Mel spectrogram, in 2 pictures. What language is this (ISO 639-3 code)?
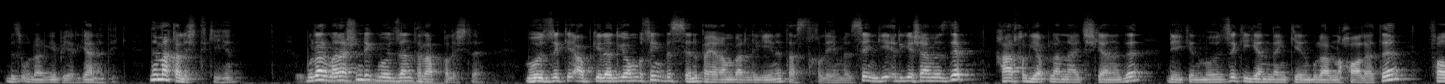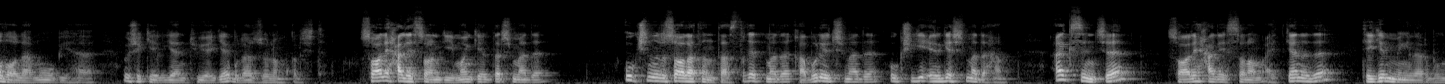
tur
